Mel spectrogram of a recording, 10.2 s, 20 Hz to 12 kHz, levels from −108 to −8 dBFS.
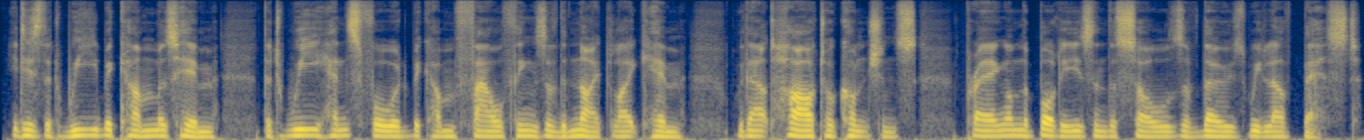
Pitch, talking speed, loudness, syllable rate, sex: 125 Hz, 195 wpm, -20 LUFS, 5.1 syllables/s, male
